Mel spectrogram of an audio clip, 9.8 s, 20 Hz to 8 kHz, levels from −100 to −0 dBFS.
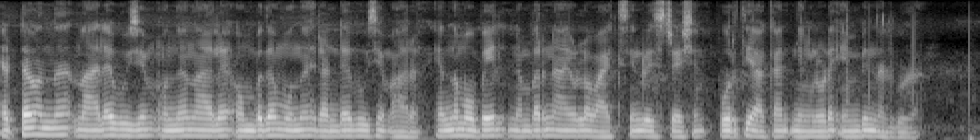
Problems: background sounds at intervals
